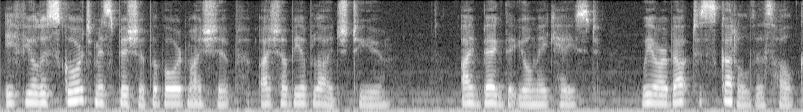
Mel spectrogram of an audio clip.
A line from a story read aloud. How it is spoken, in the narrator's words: It was in a level voice that the captain added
